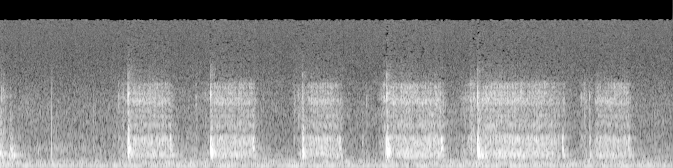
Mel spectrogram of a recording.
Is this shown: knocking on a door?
no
